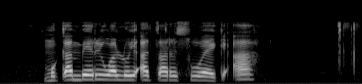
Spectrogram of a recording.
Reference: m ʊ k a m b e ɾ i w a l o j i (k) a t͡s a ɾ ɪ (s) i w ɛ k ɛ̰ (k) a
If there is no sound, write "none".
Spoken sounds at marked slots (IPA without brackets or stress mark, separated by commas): ʔ, s, ʔ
